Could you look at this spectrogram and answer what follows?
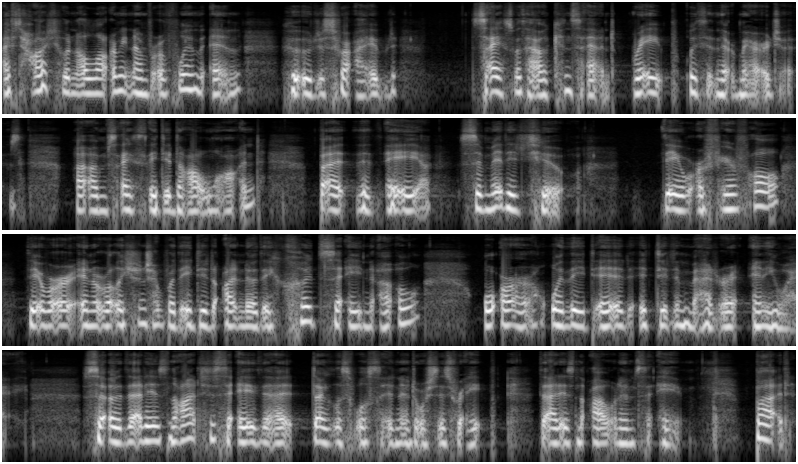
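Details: Real adult woman with spasmodic dysphonia; spasmodic dysphonia.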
